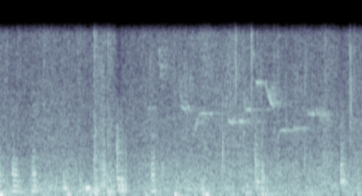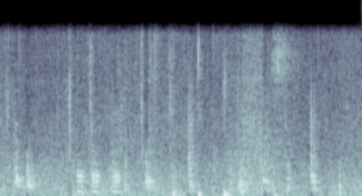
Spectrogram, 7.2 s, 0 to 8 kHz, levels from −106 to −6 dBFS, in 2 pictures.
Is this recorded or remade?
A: recorded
